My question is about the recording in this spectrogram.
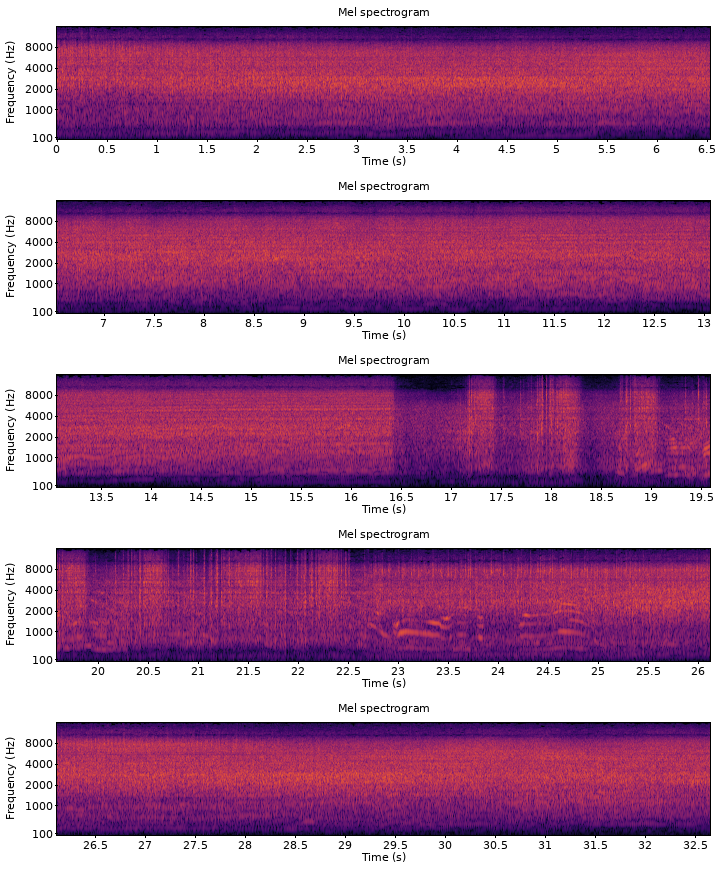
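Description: Multi-engine modified pulling tractor's supercharged engines running at full throttle under load down the pull track, loud and steady with a wavering pitch. The sound drops out briefly several times in the middle before the full roar returns.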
